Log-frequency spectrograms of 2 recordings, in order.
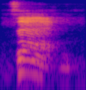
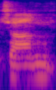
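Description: First: It is said the way most English speakers say it. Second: It is said the way students of Chinese say it. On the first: The speaker calls it wrong. "everyone except people who studied Chinese pronounce it Zhang" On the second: The speaker calls it right. "I try to be correct"

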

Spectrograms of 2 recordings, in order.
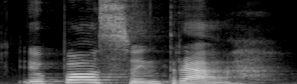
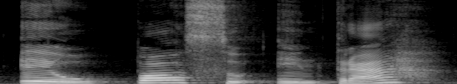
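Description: First: The sentence is spoken at natural speed. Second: The sentence is spoken slowly. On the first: "outra vez mais naturalmente" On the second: "uma vez mais devagar"

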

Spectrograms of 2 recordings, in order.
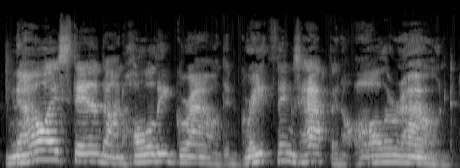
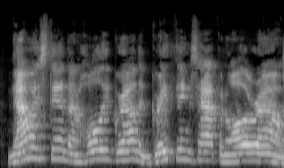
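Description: First: It is said slowly and carefully. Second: It is said quickly and happily.

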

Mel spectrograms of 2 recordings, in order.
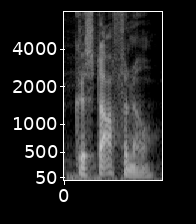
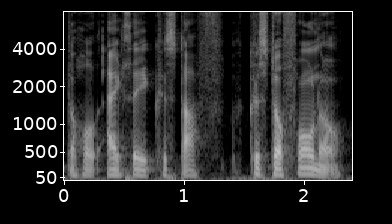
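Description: First: The third syllable has an 'ah' vowel. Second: The third syllable has an 'oh' vowel. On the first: The speaker calls it right. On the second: The speaker calls it wrong.

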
